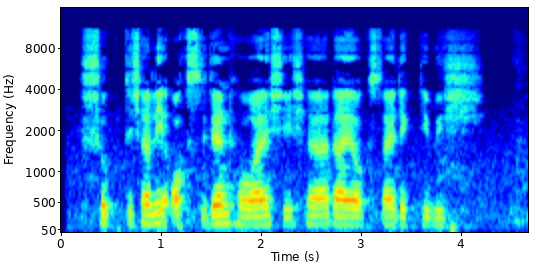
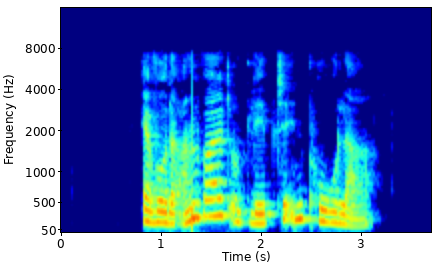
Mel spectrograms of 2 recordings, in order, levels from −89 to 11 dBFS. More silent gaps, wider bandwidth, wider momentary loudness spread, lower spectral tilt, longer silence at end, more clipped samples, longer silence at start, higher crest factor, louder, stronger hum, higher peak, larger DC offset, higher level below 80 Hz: neither; first, 11.5 kHz vs 7.6 kHz; first, 14 LU vs 6 LU; second, -4 dB/octave vs -8 dB/octave; about the same, 0.55 s vs 0.6 s; neither; second, 0.2 s vs 0.8 s; about the same, 18 dB vs 18 dB; second, -23 LUFS vs -19 LUFS; neither; about the same, -6 dBFS vs -4 dBFS; neither; first, -52 dBFS vs -58 dBFS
